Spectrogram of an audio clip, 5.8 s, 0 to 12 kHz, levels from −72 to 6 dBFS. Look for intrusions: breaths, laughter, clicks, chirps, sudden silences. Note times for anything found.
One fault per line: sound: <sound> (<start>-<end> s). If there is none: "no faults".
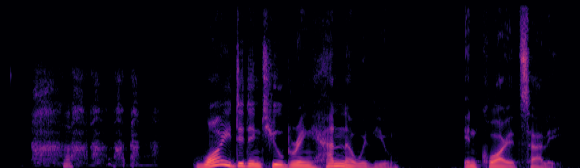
sound: laugh (0.1-1.6 s)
